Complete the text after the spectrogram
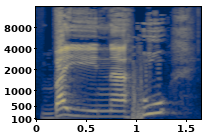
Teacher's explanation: Далее стоит буква Ха, она мягкая на выдохе произносится с даммой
